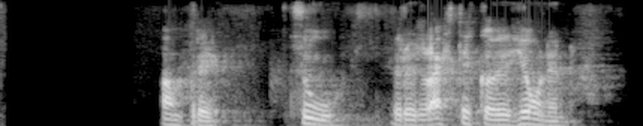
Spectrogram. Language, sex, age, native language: Icelandic, male, 30-39, Icelandic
